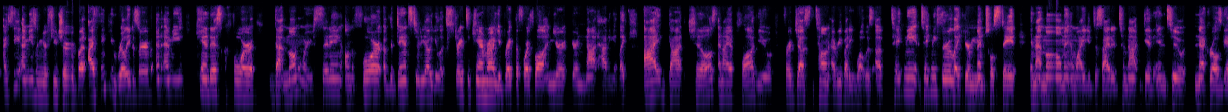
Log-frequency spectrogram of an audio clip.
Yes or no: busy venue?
no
